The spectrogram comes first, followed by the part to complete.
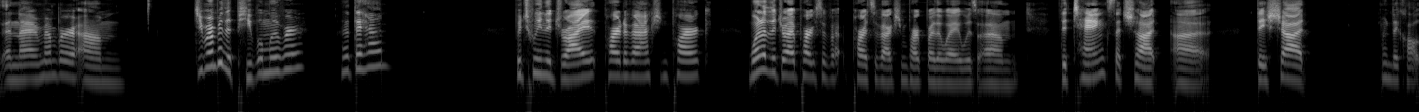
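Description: In an American accent, a bright, sharp voice moves at a moderate pace with long, frequent pauses, recorded dry and close with no echo against a silent background on a very clean recording. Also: woman. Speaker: English teacher abroad. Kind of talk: casual chat.

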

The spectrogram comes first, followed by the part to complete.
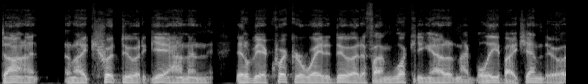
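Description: Over a silent background in a very clean recording, a man talks at a fairly quick pace in a very deep, low voice, the sound dry and close with no echo. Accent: American. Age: 50s. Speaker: business owner, manufacturing company president. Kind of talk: interview testimony.

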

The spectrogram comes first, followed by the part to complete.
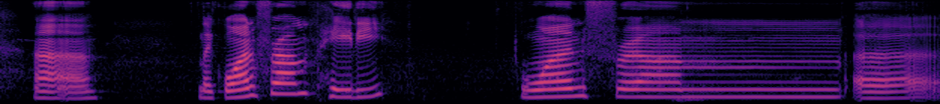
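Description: Pausing long and often, a woman with a Central Californian accent speaks in a fairly high pitch with fairly even intonation. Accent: Central California English. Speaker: documentary filmmaker. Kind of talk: casual interview. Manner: laughs often.

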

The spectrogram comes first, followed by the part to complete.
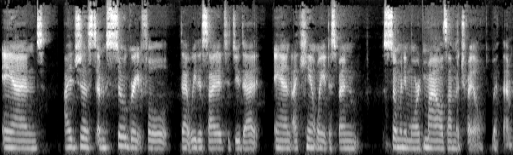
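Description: Her voice is fairly low in pitch and somewhat breathy. The woman's intonation stays monotone and flat. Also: moderate pace. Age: 40s. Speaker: listener, mother. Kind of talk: personal story.

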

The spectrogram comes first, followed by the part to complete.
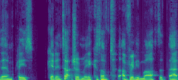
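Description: A man talks in a southern English accent, his voice somewhat breathy. The recording is very clean and dry, close with no echo, over a silent background. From England, Suffolk. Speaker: online gaming community moderator. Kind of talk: casual interview.

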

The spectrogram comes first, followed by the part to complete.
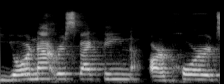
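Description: Speaking at a fairly slow pace, a woman talks with a Portuguese accent. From Brazil. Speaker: state legislator and attorney. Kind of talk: interview. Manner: animated.

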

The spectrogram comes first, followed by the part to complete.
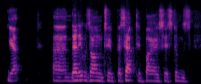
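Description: A man's somewhat breathy voice, fairly high in pitch, with fairly even intonation. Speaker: interviewer, podcast host. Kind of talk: interview. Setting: video call.

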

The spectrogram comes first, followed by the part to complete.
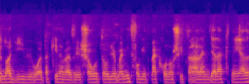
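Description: Very fast-paced man's voice, dark and mellow in tone, against a quiet background. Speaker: sports podcast host. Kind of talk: casual chat. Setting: studio.

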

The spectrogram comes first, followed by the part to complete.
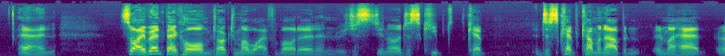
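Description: A man with a German accent at a fairly quick pace, medium pitch, lively intonation and big swings in loudness, in a dry, close sound with no echo. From Germany. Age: 30s. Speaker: flour milling engineer, new hunter. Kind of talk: interview.

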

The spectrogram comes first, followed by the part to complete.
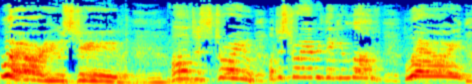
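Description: A high-pitched, put-on character voice at a fairly slow pace, with slight echo and clear background noise. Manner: menacing, threatening.

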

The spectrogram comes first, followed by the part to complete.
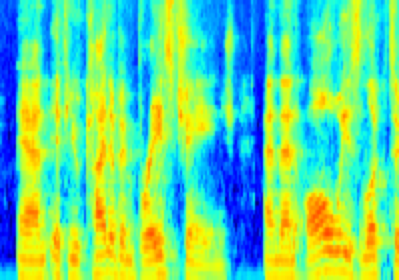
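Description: With an American accent, a man speaks at a medium pitch and a moderate pace. His tone is dark and mellow. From US Midwest, Chicago. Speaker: business advisor and entrepreneur. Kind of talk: interview.

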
